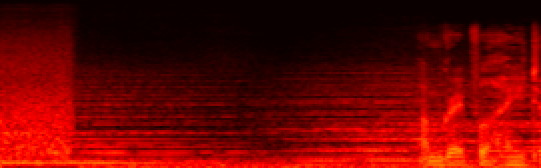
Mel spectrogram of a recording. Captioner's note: water burbling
